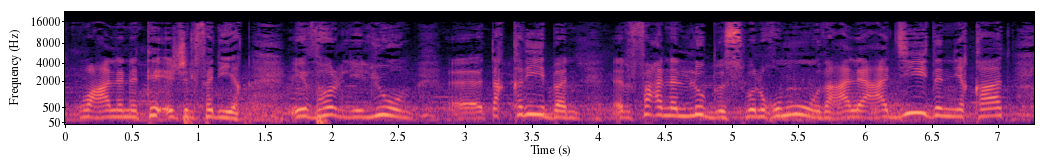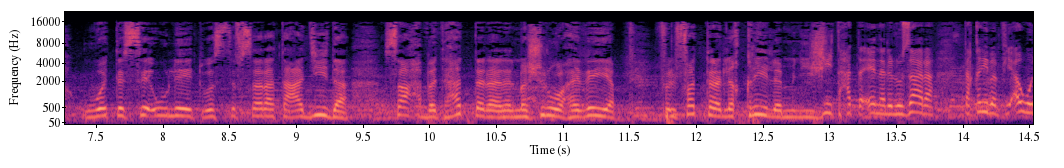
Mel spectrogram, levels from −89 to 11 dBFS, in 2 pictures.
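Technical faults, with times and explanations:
12.95–14.53 s, section at the wrong speed: the closing stretch runs 1.44 times too fast, so pitch rises about seven semitones as tempo hurries, both shifting at once. This is likely playback or editing against a mismatched clock, stretching nothing and simply reading samples faster.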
